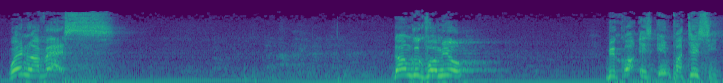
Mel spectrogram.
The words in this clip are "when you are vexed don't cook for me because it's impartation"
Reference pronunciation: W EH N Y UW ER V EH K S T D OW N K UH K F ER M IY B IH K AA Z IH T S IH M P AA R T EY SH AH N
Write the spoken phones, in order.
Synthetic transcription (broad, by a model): W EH N Y UW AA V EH S D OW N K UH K F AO M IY B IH K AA S IH T S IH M P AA T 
